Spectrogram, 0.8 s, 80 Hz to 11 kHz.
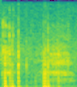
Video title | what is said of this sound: perhaps nice asmr sounds with a 3dio [VOD] | this is what it sounds like when I tap on the cover of the book.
